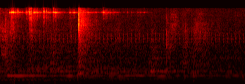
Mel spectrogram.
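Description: A small bell in a cat toy jingling in a few quick shakes through the first second and a half, loudest just under a second in, over soft background music.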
